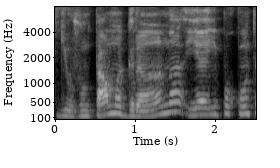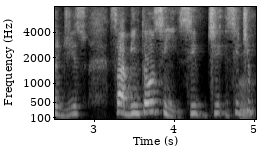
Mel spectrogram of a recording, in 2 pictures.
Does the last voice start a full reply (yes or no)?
no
